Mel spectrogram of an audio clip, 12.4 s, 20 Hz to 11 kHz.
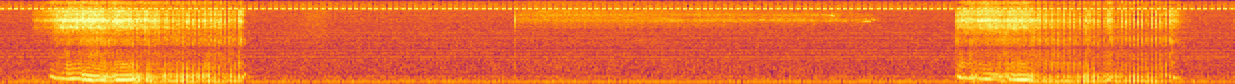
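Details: An English Bulldog snores in two long, rattling breaths separated by a quiet pause, recorded on 28 February 2009.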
